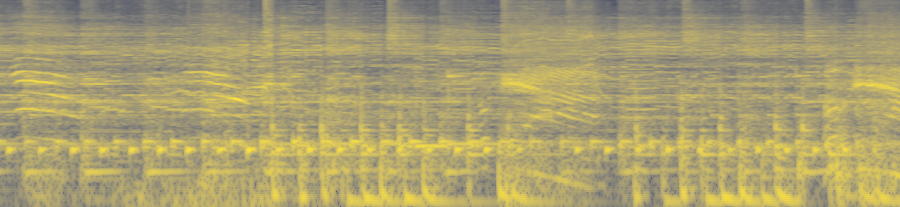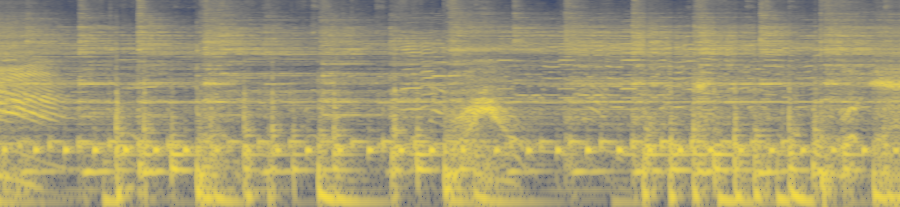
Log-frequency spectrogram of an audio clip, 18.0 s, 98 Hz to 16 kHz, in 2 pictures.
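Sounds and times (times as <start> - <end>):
sliding high tone: 0.0 - 6.1
drums: 0.0 - 18.0
gamelan metal instruments: 0.0 - 18.0.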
